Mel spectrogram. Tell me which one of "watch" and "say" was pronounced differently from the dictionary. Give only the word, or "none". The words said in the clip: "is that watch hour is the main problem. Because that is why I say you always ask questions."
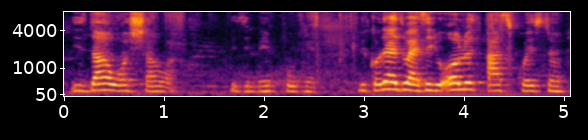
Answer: watch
